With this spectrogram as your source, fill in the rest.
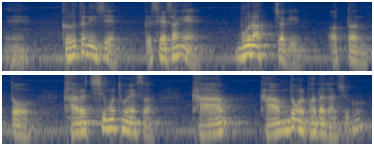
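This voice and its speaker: A man's voice: sits low, a little mellow. A man pastor preaching a sermon in a conversational way, repeating key words and asking the congregation questions. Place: church sanctuary.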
